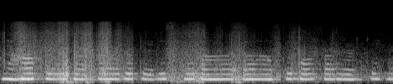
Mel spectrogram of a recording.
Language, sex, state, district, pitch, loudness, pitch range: Hindi, female, Maharashtra, Mumbai Suburban, 245 Hz, -17 LUFS, 235-250 Hz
